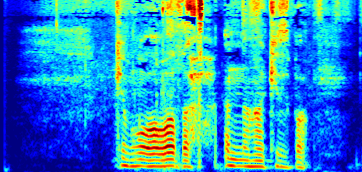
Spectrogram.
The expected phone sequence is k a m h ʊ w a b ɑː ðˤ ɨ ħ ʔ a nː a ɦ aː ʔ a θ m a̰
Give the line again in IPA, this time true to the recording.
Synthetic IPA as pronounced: k a m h ʊ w a w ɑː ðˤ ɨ ħ ʔ a nː a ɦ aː k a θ b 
